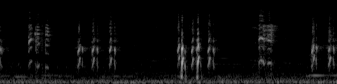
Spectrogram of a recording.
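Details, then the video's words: Grey-headed swamphen, described as a strong call among night bird sounds: short nasal honking notes in quick pairs and triplets, separated by brief pauses, over low steady background hum. "Tiếng trích TRÍCH GHÉP SỐ 4, tiếng trích mạnh"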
